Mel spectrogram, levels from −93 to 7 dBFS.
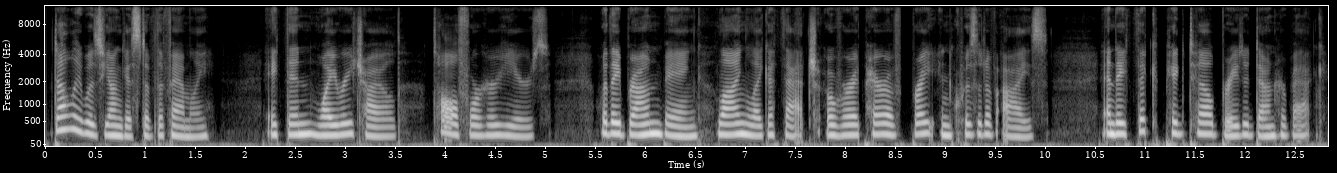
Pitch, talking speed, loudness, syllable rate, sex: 210 Hz, 175 wpm, -18 LUFS, 4.8 syllables/s, female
